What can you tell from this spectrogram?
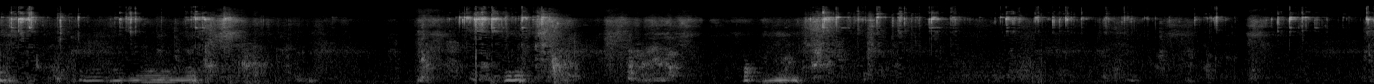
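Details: Two dogs, Mara and Hazel, at play on Christmas Eve 2011: short, low, throaty growl-like vocalisations come at about 0.5–2, 5 and 8 seconds over constant bright jingling and rustling.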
